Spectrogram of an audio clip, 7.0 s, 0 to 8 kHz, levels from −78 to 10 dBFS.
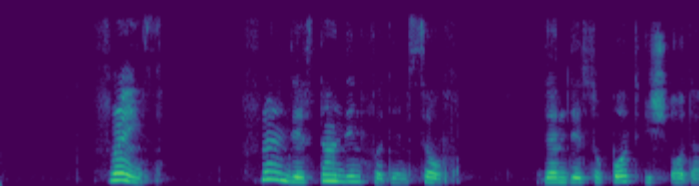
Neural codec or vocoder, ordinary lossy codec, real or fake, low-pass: none; none; real; 7.2 kHz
